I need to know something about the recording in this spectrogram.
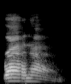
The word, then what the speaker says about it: Branagh: Branagh.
